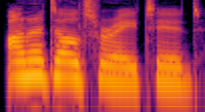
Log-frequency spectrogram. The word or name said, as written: unadulterated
